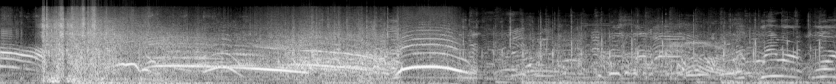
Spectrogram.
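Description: A broadside of small black-powder cannons, several reports in quick succession about half a second in, followed by loud shouting and whooping from the gun crews and onlookers.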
